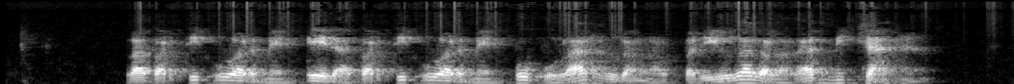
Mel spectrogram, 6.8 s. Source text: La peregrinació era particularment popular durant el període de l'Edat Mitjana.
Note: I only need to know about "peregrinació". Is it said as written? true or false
false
